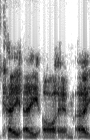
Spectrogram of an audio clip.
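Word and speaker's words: Caldmore: no no no Karma times on Facebook is k a r m a oh they've done it that way they oh yes because of the way it's mispronounced by people who don't know what cold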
